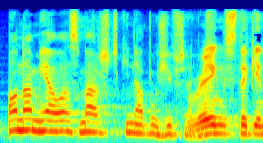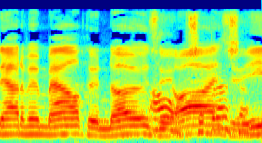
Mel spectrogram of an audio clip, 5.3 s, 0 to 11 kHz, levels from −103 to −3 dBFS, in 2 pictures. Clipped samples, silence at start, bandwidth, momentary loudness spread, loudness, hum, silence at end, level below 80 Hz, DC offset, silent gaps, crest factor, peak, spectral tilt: under 0.1%; 0.1 s; 9.2 kHz; 13 LU; -18 LUFS; none; 0 s; -62 dBFS; under 0.1%; none; 18 dB; 0 dBFS; -4 dB/octave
